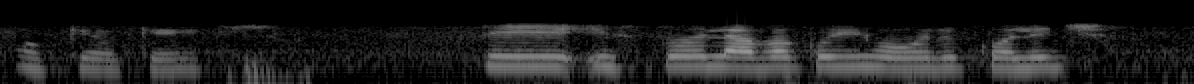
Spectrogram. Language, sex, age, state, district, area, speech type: Punjabi, female, 18-30, Punjab, Mohali, rural, conversation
